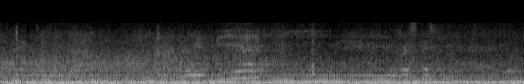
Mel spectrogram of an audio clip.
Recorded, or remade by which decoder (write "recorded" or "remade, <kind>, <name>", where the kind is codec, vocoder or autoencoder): remade, vocoder, WaveNeXt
